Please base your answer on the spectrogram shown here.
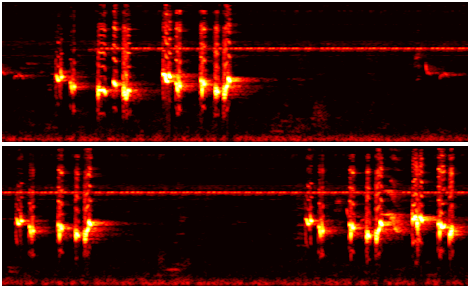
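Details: Sooty-headed bulbul song for training captive birds, in three separate bursts of quick, bubbly, warbling chirps with several quiet seconds between them. A faint steady high tone lies underneath.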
